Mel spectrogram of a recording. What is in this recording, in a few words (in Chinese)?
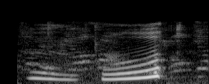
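"ci2 yu3" Mandarin Chinese, female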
